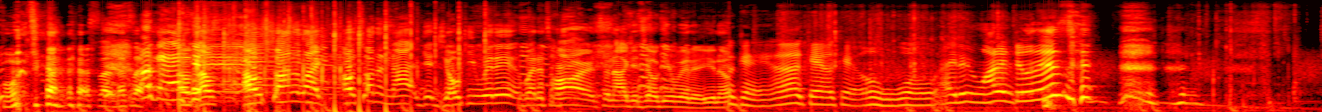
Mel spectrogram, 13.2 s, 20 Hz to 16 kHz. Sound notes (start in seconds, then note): 0.7 stammering; 1.7 cheering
